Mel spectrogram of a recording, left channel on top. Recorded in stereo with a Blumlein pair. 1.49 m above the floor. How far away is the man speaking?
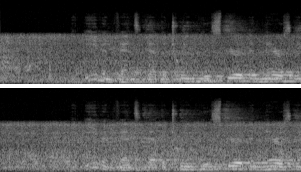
About 2.5 m.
